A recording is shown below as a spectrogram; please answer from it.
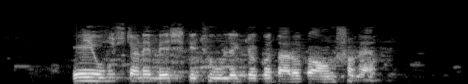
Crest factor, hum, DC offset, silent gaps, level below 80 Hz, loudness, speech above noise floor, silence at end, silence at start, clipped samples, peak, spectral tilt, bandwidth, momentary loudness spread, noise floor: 14 dB; none; under 0.1%; none; -60 dBFS; -14 LUFS; 42 dB; 0.9 s; 0.75 s; under 0.1%; -2 dBFS; -7 dB/octave; 6.8 kHz; 7 LU; -55 dBFS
